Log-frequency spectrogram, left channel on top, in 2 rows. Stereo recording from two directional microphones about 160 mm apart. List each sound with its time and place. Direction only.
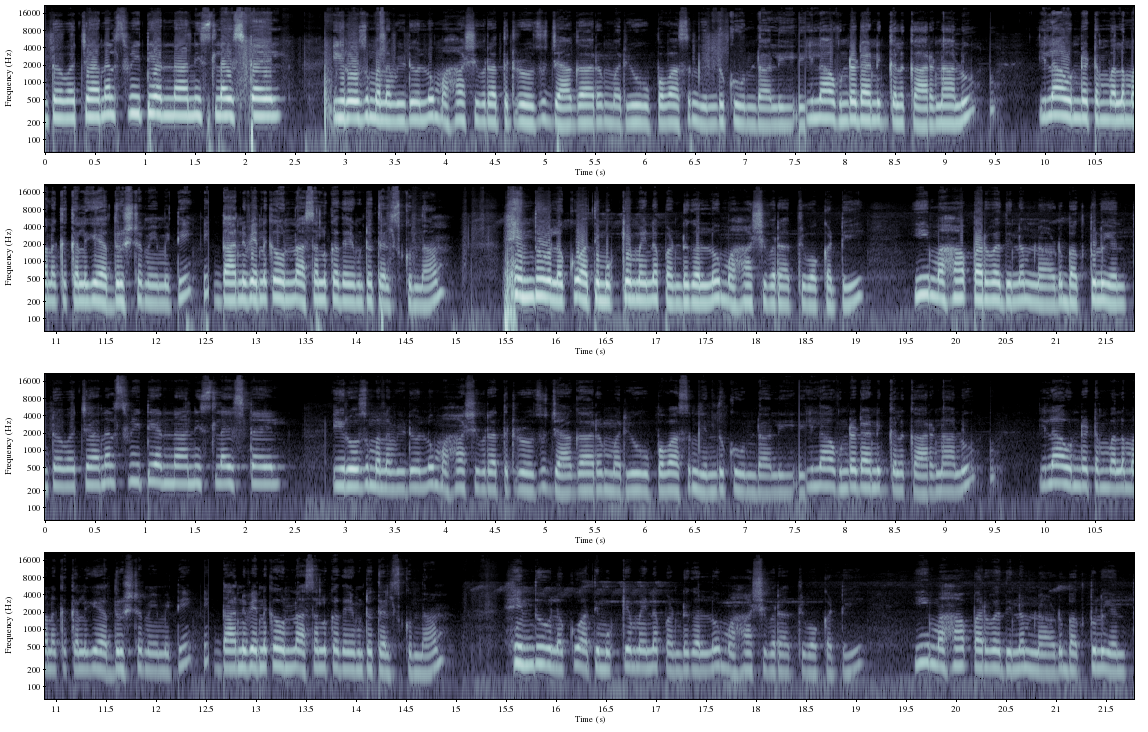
0.0 s a woman's voice: 35° left (ahead or behind)
2.8 s a woman's voice: 25° left (ahead or behind)
12.6 s speech: 15° left (ahead or behind)
13.4 s a woman's voice: 25° left (ahead or behind)
15.7 s a woman's voice: 45° left (ahead or behind); by 21.6 s 30° left (ahead or behind)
